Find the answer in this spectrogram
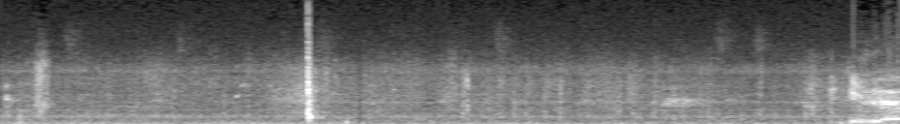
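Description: Steady low background rumble with one sharp click about two seconds in; a man's voice starts speaking near the end.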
